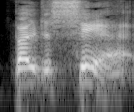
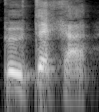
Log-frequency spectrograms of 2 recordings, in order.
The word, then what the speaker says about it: Boudica: There are other funny females like Boadicea, or sometimes I think it's pronounced Boudica or Boadicea.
